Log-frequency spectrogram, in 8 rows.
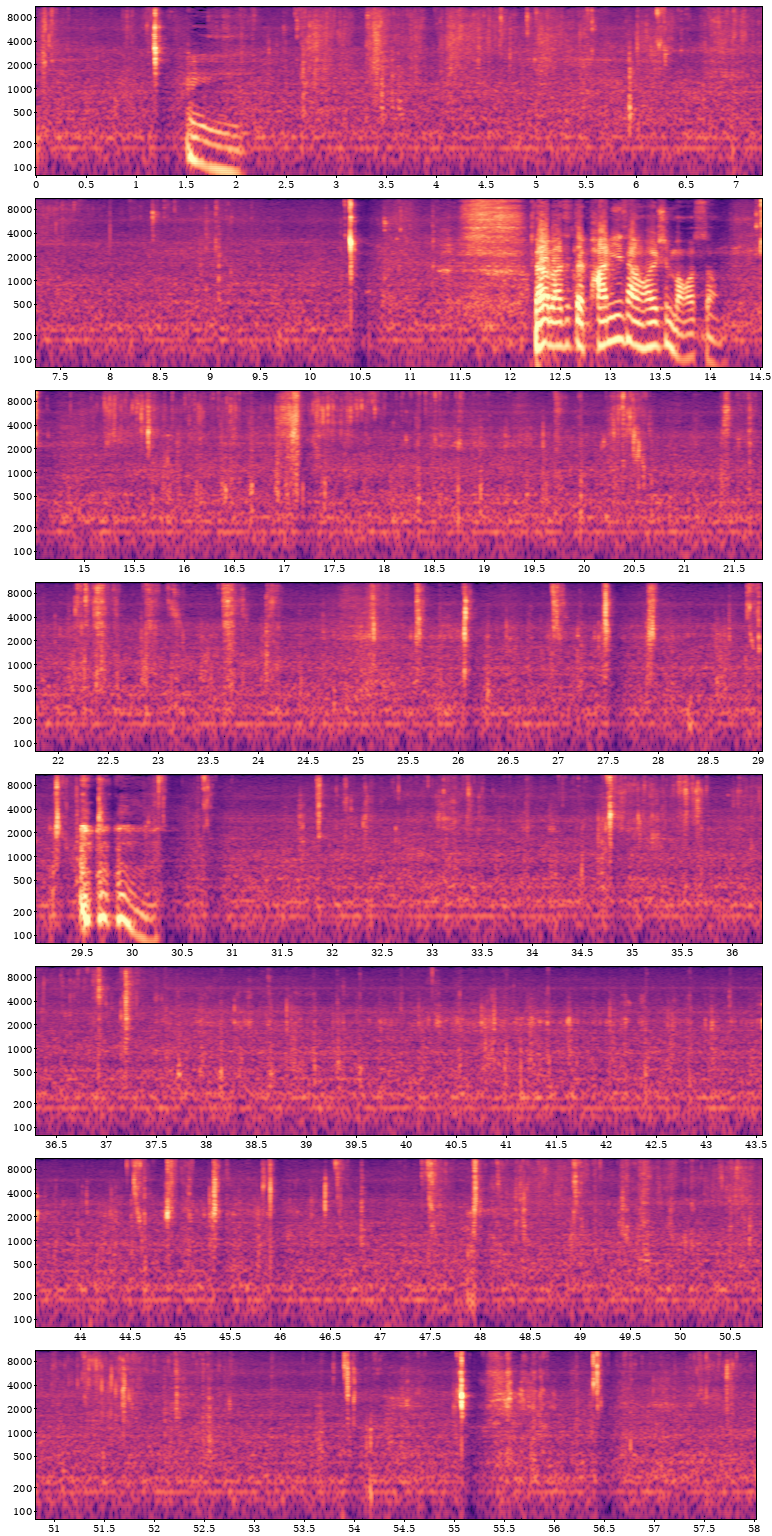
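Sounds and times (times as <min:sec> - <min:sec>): chewing and slurping noodles: 0:00.9 - 0:07.8, 0:14.4 - 0:20.8, 0:31.7 - 0:46.8, 0:47.4 - 0:52.8, 0:53.6 - 0:58.0
low falling vocal sound: 0:01.5 - 0:02.2.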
